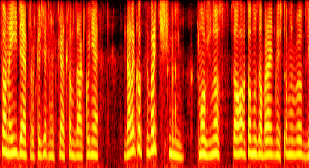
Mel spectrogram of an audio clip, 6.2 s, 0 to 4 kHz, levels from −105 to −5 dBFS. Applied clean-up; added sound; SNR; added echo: neural separator model SepFormer WHAM!.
